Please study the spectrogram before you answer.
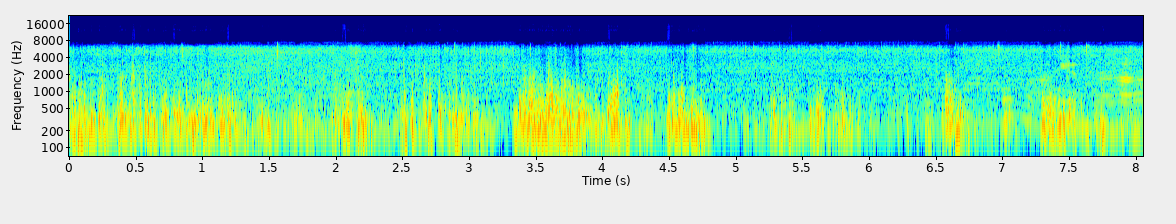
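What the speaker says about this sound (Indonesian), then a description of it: "Dan ini teman-teman, anginnya kencang sekali ya." Strong wind at Pangandaran beach roars steadily and loudly into the microphone, buffeting it in gusts throughout, with a voice speaking underneath.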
